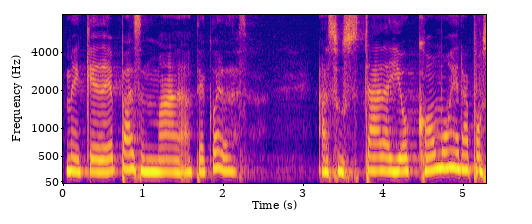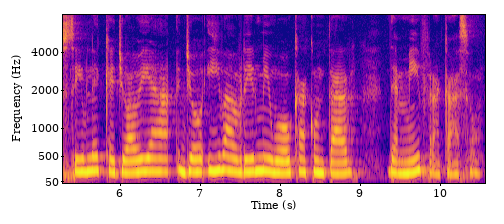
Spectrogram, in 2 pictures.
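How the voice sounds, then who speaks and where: A guest speaker with a fairly high, steady, warm voice shares her personal story as a church testimony at an unhurried pace. She speaks conversationally, repeating phrases and checking in with the audience.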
